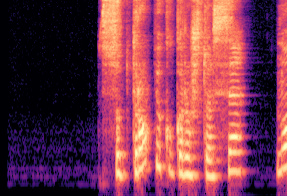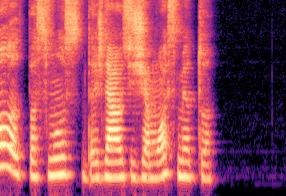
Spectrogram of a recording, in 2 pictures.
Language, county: Lithuanian, Vilnius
